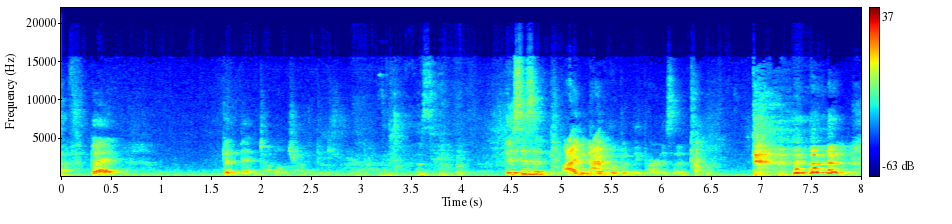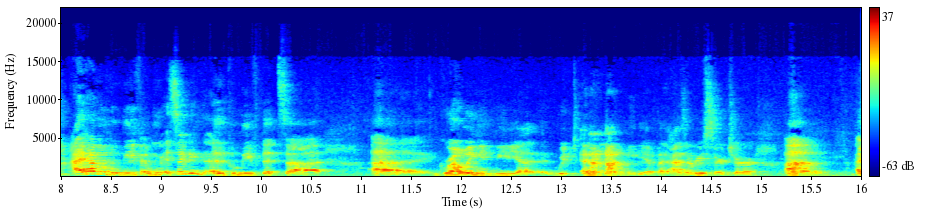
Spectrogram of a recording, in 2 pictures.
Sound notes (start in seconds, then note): 7.0 laughs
